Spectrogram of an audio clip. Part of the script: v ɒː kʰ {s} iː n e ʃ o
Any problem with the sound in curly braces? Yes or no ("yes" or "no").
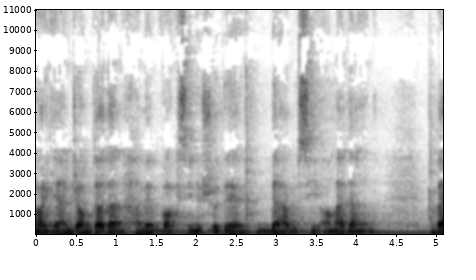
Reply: no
